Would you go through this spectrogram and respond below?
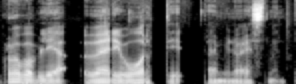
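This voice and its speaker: Deep, creaky-voiced man musing over a game. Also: lively intonation, dark tone, no echo, studio quality. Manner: low-key, halting, musing to himself. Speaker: gamer narrating own playthrough. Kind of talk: casual thinking-out-loud game commentary.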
